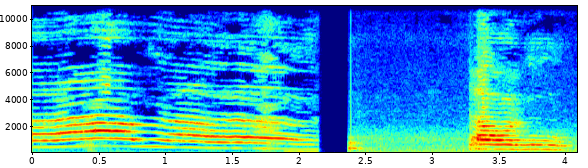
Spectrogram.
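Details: Domestic cat giving a long, wavering meow that rises then falls for about two seconds, followed after a short pause by a second, shorter meow, indoors.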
